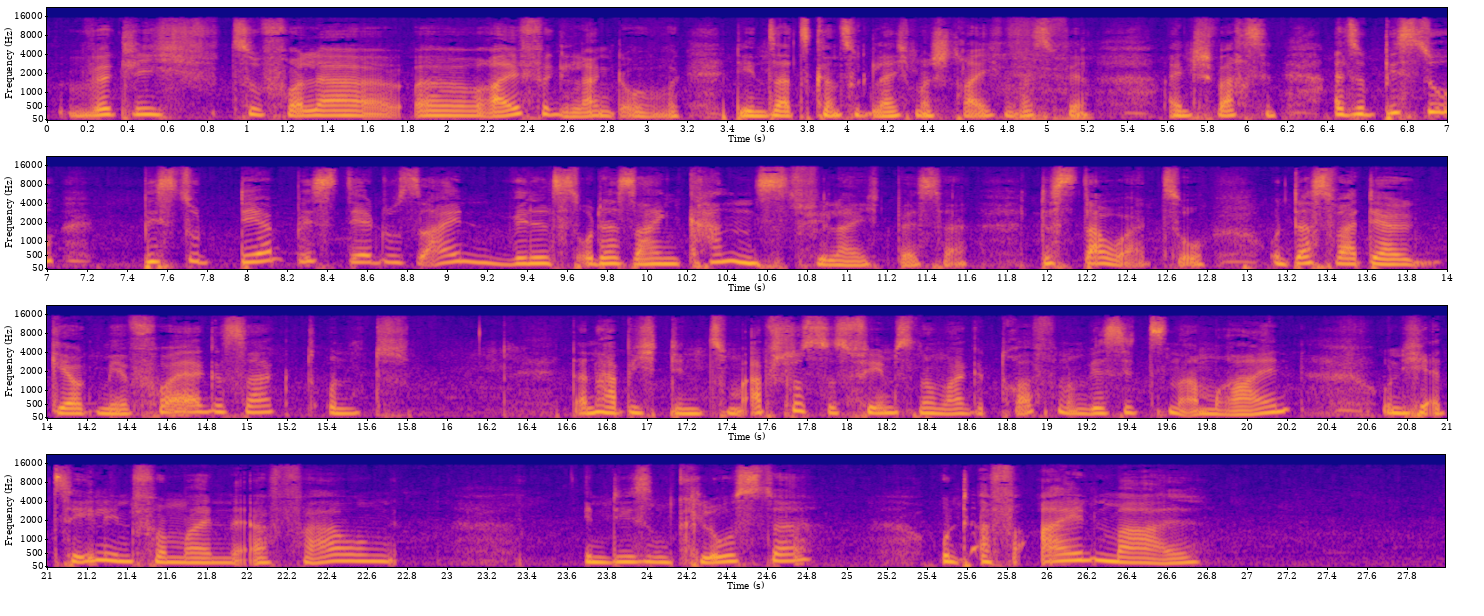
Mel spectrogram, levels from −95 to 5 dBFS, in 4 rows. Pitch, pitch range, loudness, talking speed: 195 Hz, 170-220 Hz, -19 LUFS, 160 wpm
